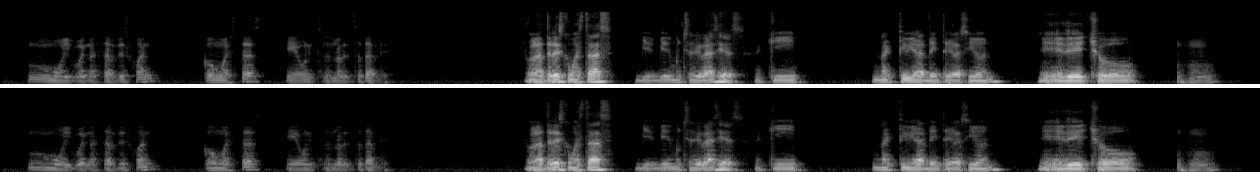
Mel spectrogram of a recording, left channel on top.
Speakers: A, on the left; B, on the left.
A: Muy buenas tardes, Juan. ¿Cómo estás? Qué bonito hablar de esta tarde.
B: Hola Andrés, ¿cómo estás? Bien, bien, muchas gracias. Aquí una actividad de integración. Eh, de hecho,
A: Ujú.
